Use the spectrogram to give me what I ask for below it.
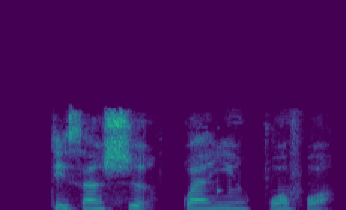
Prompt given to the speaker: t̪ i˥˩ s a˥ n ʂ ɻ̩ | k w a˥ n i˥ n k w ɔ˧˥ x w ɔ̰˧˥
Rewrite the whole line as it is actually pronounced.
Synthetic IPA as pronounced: t̪ i˥˩ s a˥ n ʂ ɻ̩ | k w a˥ n i˥ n x w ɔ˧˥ f w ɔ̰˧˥

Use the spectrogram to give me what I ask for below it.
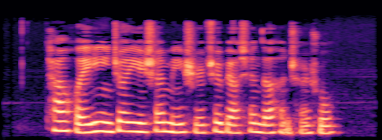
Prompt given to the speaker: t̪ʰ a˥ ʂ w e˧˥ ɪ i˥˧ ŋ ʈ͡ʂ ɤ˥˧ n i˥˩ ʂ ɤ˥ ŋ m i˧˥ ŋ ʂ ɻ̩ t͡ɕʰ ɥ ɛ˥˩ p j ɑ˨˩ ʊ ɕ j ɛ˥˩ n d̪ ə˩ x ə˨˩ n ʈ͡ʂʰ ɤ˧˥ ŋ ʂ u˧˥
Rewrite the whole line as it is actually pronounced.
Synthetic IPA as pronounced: t̪ʰ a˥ x w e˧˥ ɪ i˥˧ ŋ ʈ͡ʂ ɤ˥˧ ŋ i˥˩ ʂ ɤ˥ ŋ m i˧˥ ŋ ʂ ɻ̩ t͡ɕʰ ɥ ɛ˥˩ p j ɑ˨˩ ʊ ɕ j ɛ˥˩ n d̪ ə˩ x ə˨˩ n ʈ͡ʂʰ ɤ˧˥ ŋ ʂ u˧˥

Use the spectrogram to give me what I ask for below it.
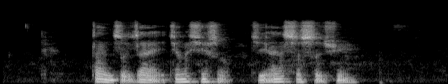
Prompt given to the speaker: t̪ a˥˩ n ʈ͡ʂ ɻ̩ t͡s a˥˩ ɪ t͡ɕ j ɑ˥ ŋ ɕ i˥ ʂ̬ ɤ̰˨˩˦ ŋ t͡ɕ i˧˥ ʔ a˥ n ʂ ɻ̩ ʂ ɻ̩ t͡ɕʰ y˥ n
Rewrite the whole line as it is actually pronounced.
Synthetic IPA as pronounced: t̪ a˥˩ n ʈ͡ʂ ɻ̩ t͡s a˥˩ ɪ t͡ɕ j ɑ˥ ŋ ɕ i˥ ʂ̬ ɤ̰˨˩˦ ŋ t͡ɕ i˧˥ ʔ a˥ n ʂ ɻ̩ ʂ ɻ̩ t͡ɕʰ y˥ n

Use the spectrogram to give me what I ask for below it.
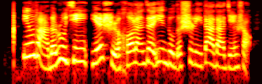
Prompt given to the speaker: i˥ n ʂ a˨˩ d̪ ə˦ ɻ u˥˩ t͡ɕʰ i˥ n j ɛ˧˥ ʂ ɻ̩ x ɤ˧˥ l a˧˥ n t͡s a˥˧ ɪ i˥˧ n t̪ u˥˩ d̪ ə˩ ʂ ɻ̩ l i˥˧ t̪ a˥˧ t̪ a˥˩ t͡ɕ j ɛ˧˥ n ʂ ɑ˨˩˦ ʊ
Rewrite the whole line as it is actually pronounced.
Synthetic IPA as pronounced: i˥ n f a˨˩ d̪ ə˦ ɻ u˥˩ t͡ɕʰ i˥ n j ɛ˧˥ ʂ ɻ̩ x ɤ˧˥ l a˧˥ n t͡s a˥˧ ɪ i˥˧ n t̪ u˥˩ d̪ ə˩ ʂ ɻ̩ l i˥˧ t̪ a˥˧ t̪ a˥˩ t͡ɕ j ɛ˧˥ n ʂ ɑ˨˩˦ ʊ

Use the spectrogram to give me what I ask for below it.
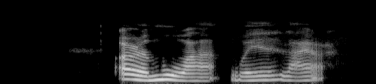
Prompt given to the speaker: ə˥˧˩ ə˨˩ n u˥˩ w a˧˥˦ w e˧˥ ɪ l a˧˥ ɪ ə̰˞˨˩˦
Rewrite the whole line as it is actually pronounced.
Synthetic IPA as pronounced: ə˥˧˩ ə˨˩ m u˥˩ w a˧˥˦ w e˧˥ ɪ l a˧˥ ɪ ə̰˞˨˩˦

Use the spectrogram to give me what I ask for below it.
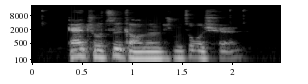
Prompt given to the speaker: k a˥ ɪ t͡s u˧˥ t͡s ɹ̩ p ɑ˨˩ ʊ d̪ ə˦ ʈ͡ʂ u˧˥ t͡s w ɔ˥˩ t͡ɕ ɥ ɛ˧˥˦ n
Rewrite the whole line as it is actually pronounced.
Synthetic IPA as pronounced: k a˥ ɪ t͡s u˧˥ t͡s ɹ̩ k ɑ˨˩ ʊ d̪ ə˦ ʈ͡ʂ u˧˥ t͡s w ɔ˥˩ t͡ɕʰ ɥ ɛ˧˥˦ n

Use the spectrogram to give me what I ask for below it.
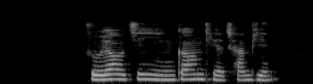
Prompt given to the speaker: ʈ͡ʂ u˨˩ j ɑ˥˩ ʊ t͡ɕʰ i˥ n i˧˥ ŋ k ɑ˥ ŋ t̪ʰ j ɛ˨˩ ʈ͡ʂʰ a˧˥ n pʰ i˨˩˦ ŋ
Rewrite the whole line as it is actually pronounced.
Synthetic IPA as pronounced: ʈ͡ʂ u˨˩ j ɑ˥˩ ʊ t͡ɕ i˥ n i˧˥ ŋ k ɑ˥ ŋ t̪ʰ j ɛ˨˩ ʈ͡ʂʰ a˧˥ n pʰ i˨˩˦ n

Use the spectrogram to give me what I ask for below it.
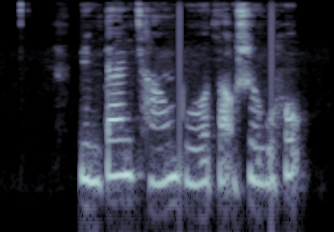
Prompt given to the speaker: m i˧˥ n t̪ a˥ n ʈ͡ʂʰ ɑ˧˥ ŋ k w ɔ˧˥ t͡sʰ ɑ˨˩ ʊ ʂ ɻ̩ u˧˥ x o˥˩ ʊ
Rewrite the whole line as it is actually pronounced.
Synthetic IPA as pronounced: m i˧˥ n t̪ a˥ n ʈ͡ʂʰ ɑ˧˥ ŋ p w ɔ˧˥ t͡s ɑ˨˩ ʊ ʂ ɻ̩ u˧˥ x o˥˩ ʊ

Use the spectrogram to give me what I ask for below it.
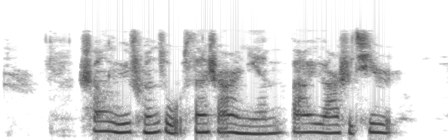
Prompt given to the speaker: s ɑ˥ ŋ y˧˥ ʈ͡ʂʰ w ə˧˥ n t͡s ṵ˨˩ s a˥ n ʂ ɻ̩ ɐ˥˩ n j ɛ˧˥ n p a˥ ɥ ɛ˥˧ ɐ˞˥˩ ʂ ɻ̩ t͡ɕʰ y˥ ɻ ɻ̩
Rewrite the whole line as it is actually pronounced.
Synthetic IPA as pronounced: ʂ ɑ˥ ŋ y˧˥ ʈ͡ʂʰ w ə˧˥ n t͡s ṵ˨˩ s a˥ n ʂ ɻ̩ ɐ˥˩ n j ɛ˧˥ n p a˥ ɥ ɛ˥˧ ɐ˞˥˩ ʂ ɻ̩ t͡ɕʰ i˥ ɻ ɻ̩

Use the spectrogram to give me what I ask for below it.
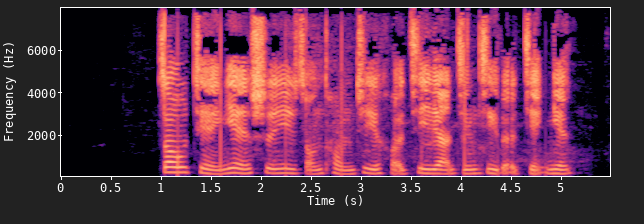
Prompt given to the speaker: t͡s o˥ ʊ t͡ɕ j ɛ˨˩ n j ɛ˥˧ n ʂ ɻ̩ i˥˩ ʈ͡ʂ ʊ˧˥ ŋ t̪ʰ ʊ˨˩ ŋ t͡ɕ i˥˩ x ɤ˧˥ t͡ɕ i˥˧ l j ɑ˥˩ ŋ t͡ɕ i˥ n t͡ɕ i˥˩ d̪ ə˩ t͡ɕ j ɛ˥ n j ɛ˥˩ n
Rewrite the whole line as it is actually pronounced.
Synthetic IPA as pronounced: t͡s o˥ ʊ t͡ɕ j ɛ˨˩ n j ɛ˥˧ n ʂ ɻ̩ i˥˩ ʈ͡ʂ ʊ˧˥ ŋ t̪ʰ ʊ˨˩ ŋ t͡ɕ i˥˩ x ɤ˧˥ t͡ɕ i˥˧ l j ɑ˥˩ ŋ t͡ɕ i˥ ŋ t͡ɕ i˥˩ d̪ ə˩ t͡ɕ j ɛ˨˩ n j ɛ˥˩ n

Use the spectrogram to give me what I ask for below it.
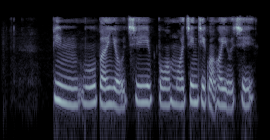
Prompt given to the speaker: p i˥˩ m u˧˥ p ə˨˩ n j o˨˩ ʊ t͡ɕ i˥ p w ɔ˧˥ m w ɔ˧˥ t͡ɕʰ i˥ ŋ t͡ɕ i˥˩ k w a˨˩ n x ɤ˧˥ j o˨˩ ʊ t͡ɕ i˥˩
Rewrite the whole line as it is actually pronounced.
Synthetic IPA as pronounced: p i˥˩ ŋ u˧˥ p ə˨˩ n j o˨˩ ʊ t͡ɕ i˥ p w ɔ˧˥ m w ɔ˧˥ t͡ɕ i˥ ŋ t͡ɕ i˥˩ k w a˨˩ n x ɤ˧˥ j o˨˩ ʊ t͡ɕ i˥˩

